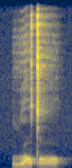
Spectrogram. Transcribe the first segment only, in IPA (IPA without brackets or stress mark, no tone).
l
